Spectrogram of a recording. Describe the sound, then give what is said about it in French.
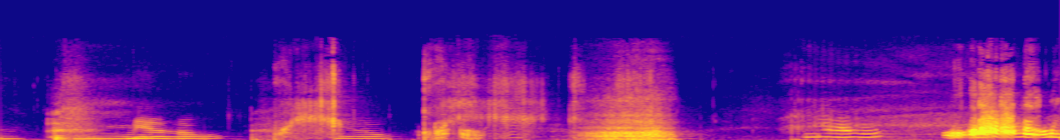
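Cat meowing: several short, harmonic meows rising and falling in pitch, separated by pauses, mixed with some breathy, noisy sounds. “Attends, c'est un vrai chat, ça.”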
